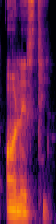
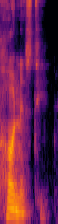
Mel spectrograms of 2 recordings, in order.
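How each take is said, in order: First: The word begins without any h sound. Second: The word begins with an audible h sound. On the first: The speaker calls it right. "this H is silent, so it is pronounced as honesty" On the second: The speaker calls it wrong. "not honesty"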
